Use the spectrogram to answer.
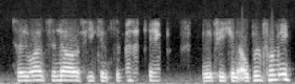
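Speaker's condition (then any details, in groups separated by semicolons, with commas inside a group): Cerebral palsy; unable to write or type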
